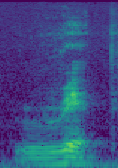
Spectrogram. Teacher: there's an alveolar approximant at the beginning of that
